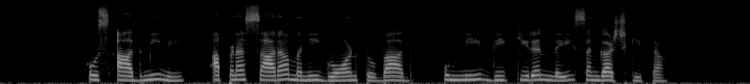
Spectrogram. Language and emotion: Punjabi, sad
